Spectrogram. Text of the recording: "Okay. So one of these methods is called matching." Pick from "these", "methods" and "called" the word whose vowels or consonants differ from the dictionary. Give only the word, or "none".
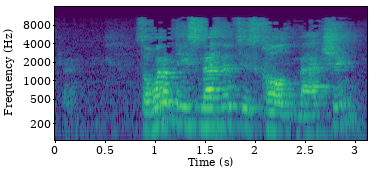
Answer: none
